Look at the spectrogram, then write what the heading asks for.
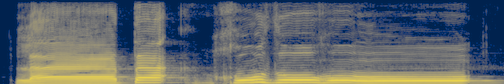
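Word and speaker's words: لا تأخذه: আলিফ টান উল্টা পেশ লাতাখুজুহু জালের উচ্চারণটা একদম নরম হবে।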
